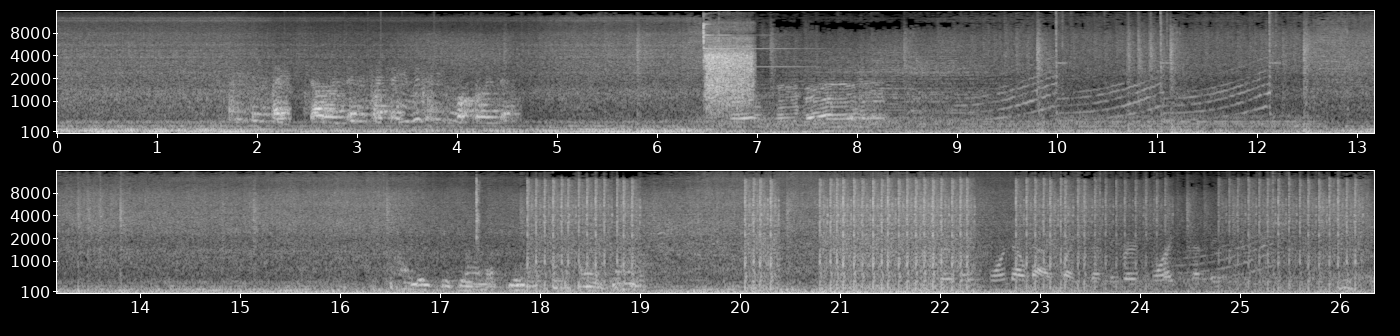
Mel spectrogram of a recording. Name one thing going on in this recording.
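Propeller engines of a bomber plane drone steadily.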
